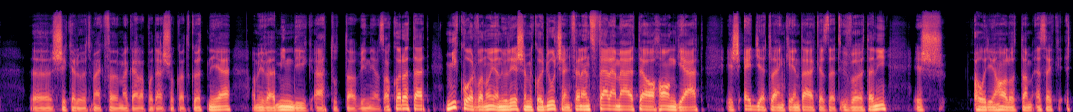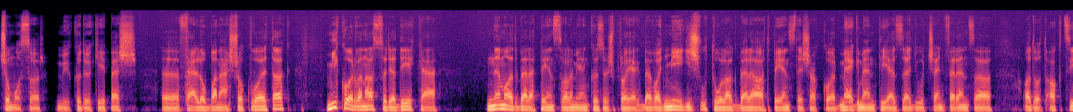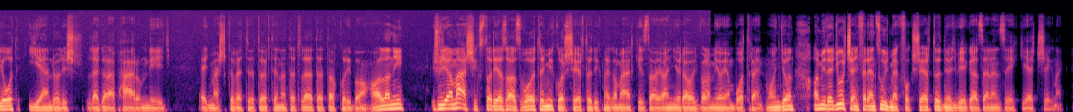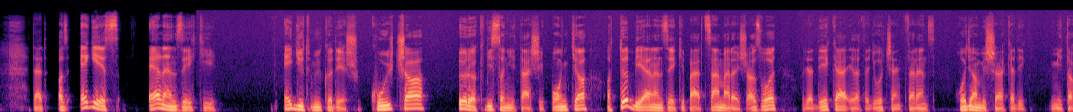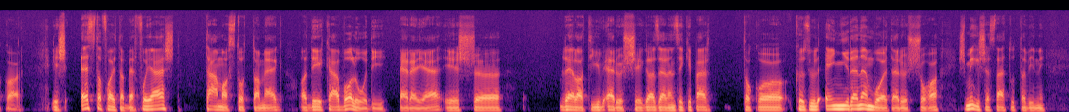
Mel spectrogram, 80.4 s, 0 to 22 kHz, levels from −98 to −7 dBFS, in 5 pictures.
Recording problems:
hiss; faint; from 18 to 43 s and from 51 s on; 25 dB below the speech

